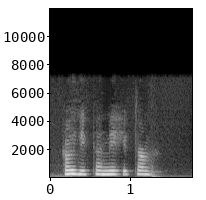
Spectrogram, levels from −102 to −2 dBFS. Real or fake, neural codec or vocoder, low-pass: fake; codec, 16 kHz, 0.5 kbps, X-Codec, HuBERT features, trained on balanced general audio; 7.2 kHz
